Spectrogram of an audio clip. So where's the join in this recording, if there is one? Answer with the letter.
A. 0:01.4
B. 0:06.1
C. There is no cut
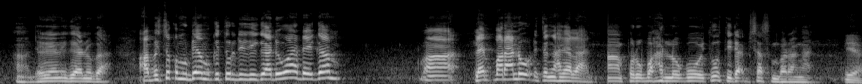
B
